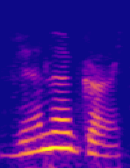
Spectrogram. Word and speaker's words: vinegar: But 这个字就是念作 vinegar，三个音节，然后 ar 也不要念作 r，是 er 就好了。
